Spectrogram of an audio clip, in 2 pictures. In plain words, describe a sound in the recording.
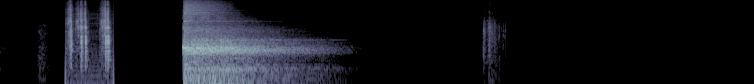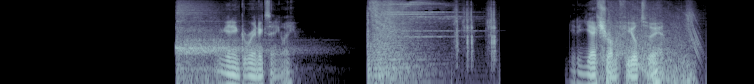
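A video game plays short sound effects as cards are played.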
